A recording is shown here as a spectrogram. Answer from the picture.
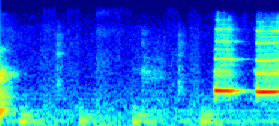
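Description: A short quiet pause, then near the end a recorder starts a clear, high steady note: the opening of a slurred phrase.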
